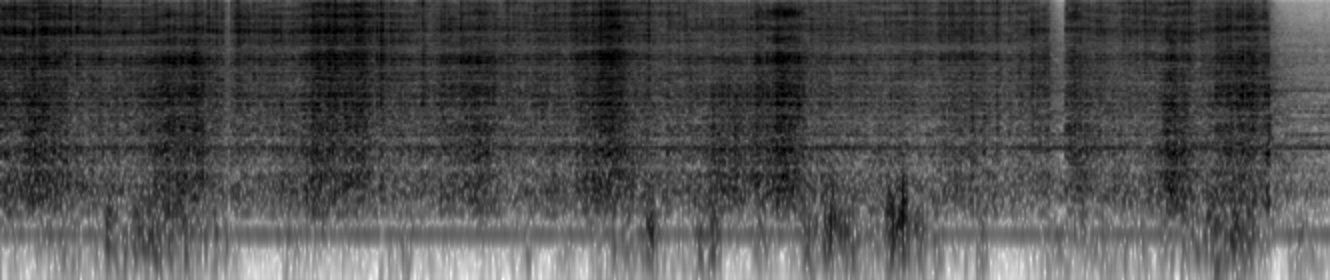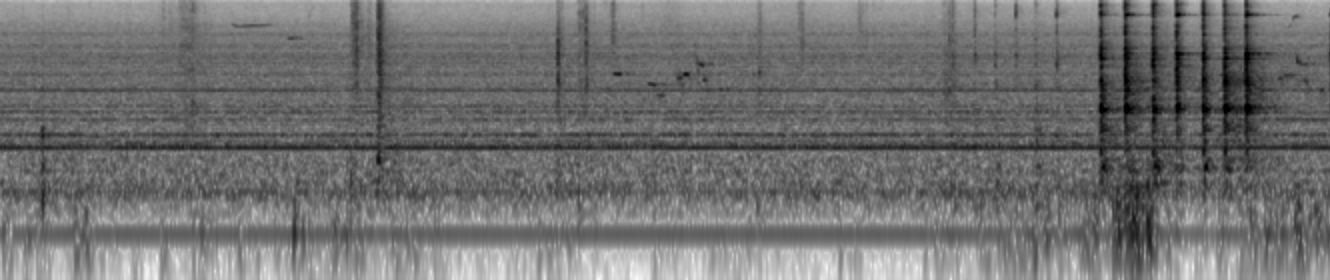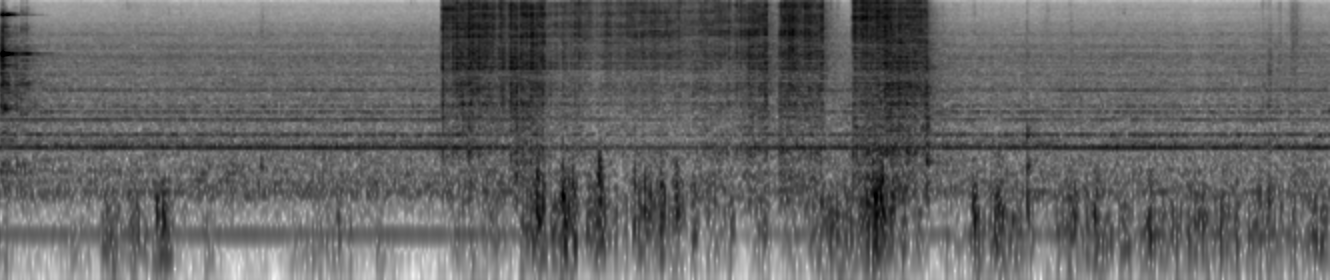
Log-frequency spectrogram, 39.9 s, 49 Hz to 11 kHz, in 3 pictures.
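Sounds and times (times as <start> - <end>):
welding arc crackling: 0.0 - 13.0, 31.0 - 36.1
steady hum: 0.0 - 39.9.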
